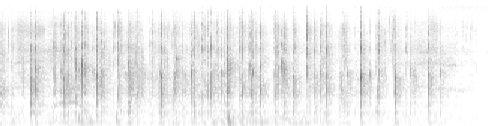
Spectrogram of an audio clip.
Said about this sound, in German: Das ist ein Superstar, also dürft euch selber einen Applaus geben, ihr seid gigantisch, ja, also.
